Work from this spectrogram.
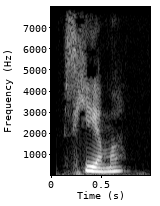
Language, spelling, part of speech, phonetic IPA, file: Russian, схема, noun, [ˈsxʲemə], Ru-схема.ogg
- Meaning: scheme, schema, arrangement, layout, outline, framework (combination of components and the relationships between them, or a visual or verbal explanation of this)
